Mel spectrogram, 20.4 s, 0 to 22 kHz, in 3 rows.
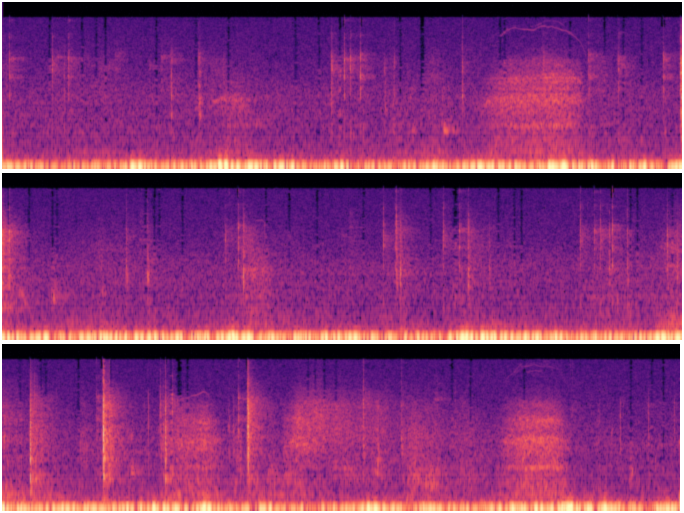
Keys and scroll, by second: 4.0 alt+scroll down 1, 7.0 alt+scroll up 7, 13.2 alt+scroll down 1, 14.8 alt+scroll down 8, 17.3 alt+scroll down 1.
